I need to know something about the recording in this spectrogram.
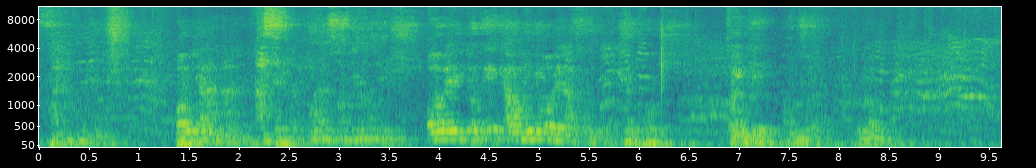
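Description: A group of women sing loudly together close by.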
